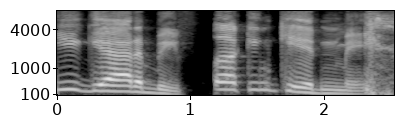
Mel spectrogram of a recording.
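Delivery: put-on full rural country accent, laid on heavy. Telling a story, the speaker imitates a man's reaction, imitating a country accent. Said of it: "He sounded more country than anybody".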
